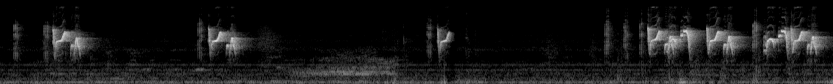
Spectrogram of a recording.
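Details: Bar-winged prinia, a kept bird used to stir up a young prinia in training, gives sharp, high, chirping bursts: three spaced phrases, then a rapid run of four more near the end, over a low hum.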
